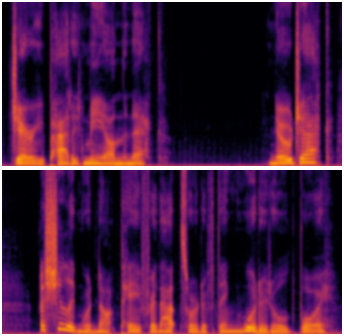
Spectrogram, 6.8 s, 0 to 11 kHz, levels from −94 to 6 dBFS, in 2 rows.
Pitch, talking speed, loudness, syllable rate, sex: 220 Hz, 195 wpm, -19 LUFS, 4.8 syllables/s, female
